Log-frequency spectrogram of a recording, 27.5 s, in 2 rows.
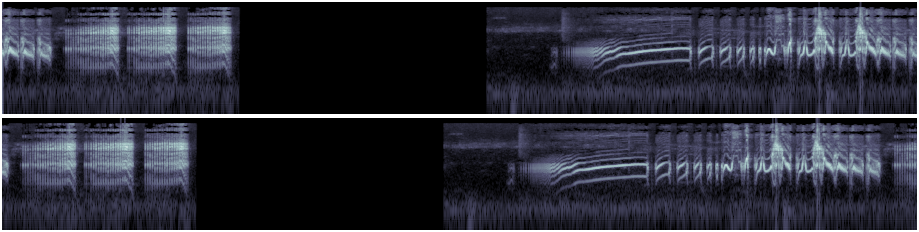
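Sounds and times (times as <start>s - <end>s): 
green pigeon calling, used as a lure for wild birds: 0.0s - 3.6s, 8.2s - 16.6s, 21.3s - 27.4s.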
